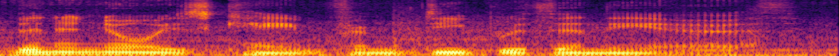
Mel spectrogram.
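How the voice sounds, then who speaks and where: A man's voice: low-pitched, lively intonation, normal speed, over music. A man reading scripted, dramatic narration for a fantasy adventure story.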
